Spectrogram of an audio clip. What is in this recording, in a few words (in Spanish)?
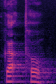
todo, Otomí, hombre; INALI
